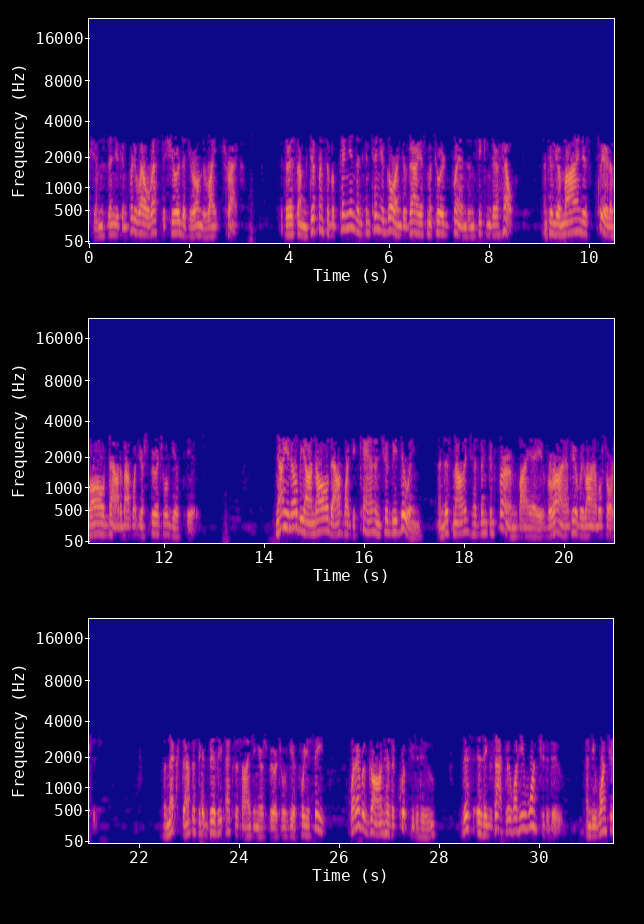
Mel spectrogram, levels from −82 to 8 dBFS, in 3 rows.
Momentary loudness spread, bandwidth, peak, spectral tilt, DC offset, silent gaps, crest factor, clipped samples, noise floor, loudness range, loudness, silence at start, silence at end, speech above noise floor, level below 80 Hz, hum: 11 LU; 3.2 kHz; -6 dBFS; -11 dB/octave; under 0.1%; none; 18 dB; under 0.1%; -75 dBFS; 4 LU; -24 LUFS; 0 s; 0 s; 51 dB; -72 dBFS; none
